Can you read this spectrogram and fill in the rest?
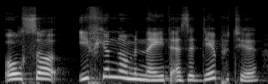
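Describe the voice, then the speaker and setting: A woman's voice: on the high side, lively intonation, normal speed, darkish tone. A woman from Azerbaijan making an earnest formal statement as a participant at a conference session. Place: large conference hall.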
